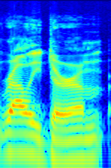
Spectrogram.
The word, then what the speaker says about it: Raleigh-Durham: Isn't Raleigh Durham, or isn't that kind of, am I saying that wrong, or...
